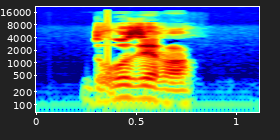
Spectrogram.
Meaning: drosera (plant)
- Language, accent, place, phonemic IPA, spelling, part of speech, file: French, France, Lyon, /dʁo.ze.ʁa/, droséra, noun, LL-Q150 (fra)-droséra.wav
